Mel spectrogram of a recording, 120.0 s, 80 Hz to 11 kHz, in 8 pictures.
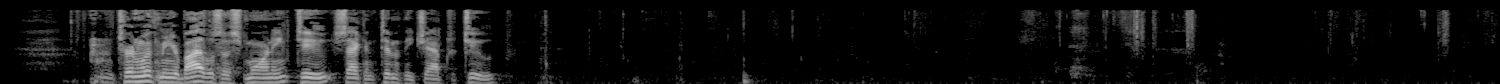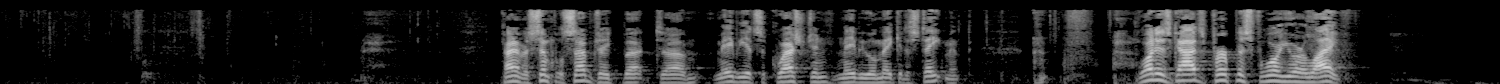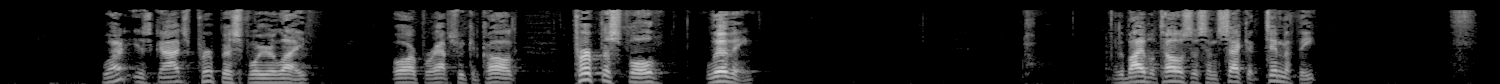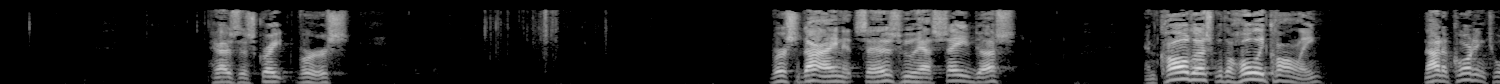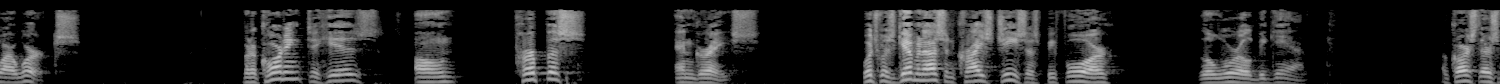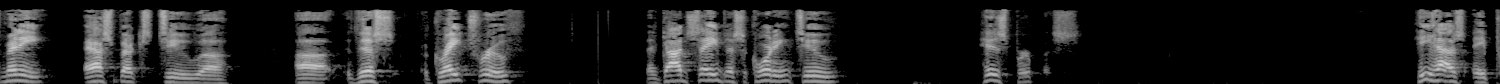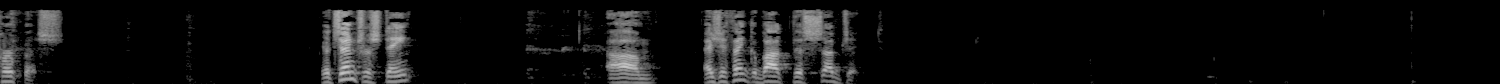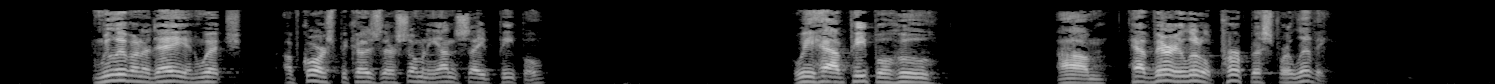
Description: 2 Timothy 1:19 Service Type: Sunday Morning %todo_render% « Biblical Principles Of Finances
